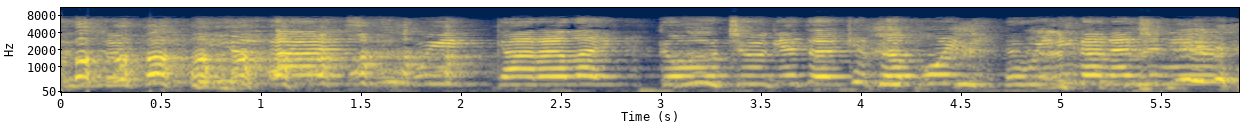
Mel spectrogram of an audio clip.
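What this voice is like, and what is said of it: Excited little boy voice, inhaling while talking. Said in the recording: “He had like that, you know, excited little boy when they inhale when they talk.”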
